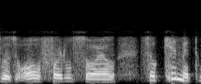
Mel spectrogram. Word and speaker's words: Kemet: They didn't write vowels, so all we get down is the signs as K-M-T, Kempt. We say Kemet. I've spelled it. It's been spelled many, many different ways. As with this ancient language, spelling is not important. Pronunciation and sound is the most important. So people can spell it K-E-M-E-T, K-E-M-I-T. I spell it K-H-E-M-I-T. It's Kempt or Kemet.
